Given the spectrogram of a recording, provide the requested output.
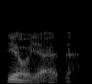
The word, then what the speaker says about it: Jehoiada: Ma i leviti non si affrettarono, allora il re chiamò Jehoiada, chi mi aiuta come si pronuncia? Jehoiada, giusto.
